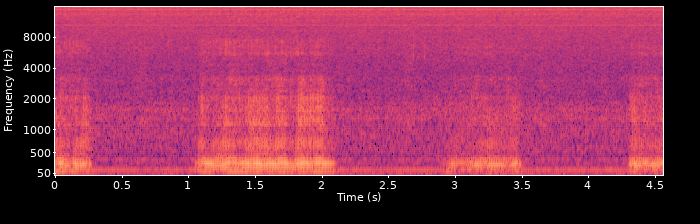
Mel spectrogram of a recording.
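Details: Sleeping white dog with a peculiar snore: long rumbling, buzzy snores with a wavering tone, each lasting about a second, separated by quieter breathing pauses, with a steady low hum underneath.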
